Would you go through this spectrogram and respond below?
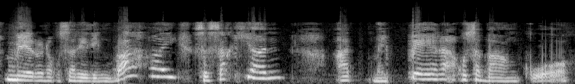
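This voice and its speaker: A woman's voice: medium pitch, sing-song, unhurried. A woman playing a worldly, brash young friend in a Filipino radio drama, with a frank and pushy way of talking. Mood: coaxing, brash.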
